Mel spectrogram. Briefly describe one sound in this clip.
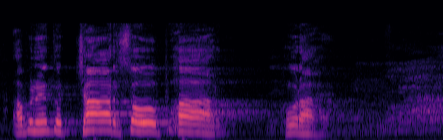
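An elderly man speaks with animation into a microphone in a large hall.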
